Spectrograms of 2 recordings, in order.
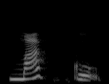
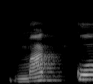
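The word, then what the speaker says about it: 맑고: 11 মাস পর্যন্ত এনুন মাক্কো স্যার এটা মাকো উচ্চারণ হবো না মাক্কো হবে ক মাক্কো গিয়োগ বা সিমের পরে গিয়োগ থাকলে এই গিয়কটা ক এর মত উচ্চারণ দিবে মাস্তক পরিষ্কার এবং পরিষ্কার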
